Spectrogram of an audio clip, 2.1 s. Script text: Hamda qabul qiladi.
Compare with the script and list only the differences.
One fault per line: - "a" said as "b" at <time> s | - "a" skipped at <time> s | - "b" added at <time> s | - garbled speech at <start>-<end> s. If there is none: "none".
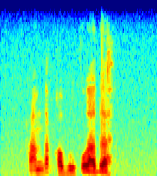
none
